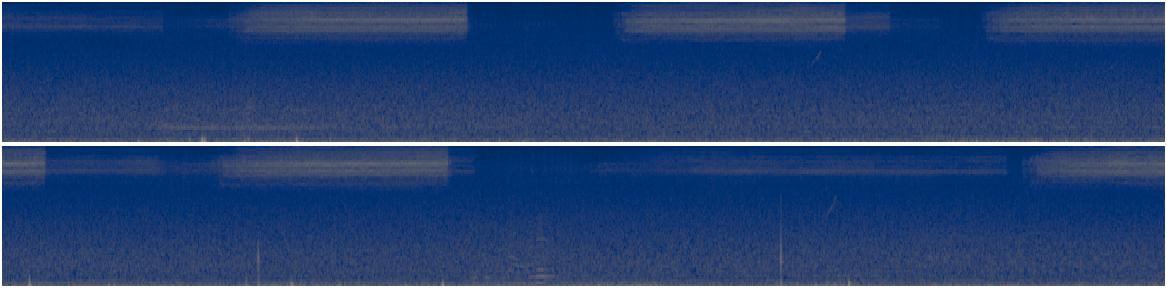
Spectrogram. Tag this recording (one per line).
area
farmland
field
fields
general-noise
grazing
open
september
